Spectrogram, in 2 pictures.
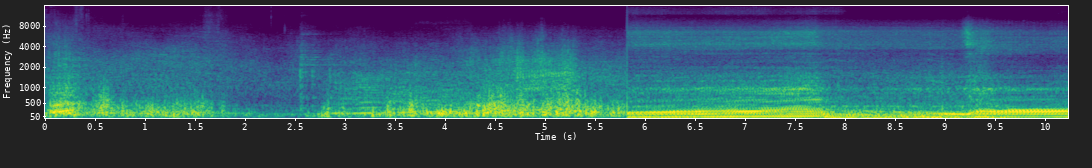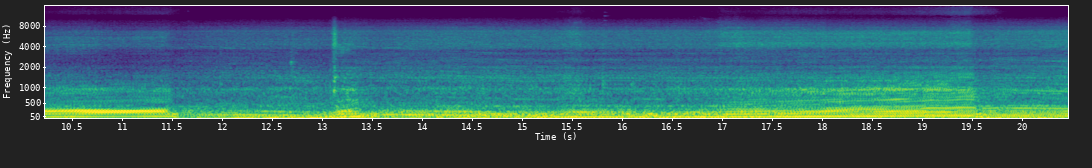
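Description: Audi V8 engine of a Porsche 986 Boxster driven hard on track, first heard passing from outside, then from inside the cabin. Its note climbs under throttle and drops back at each gear change.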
